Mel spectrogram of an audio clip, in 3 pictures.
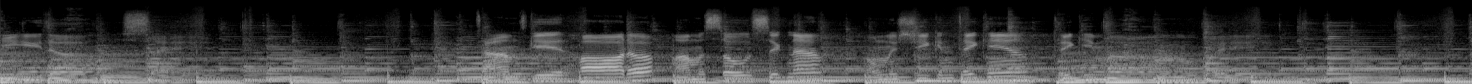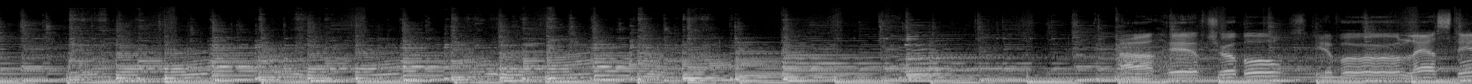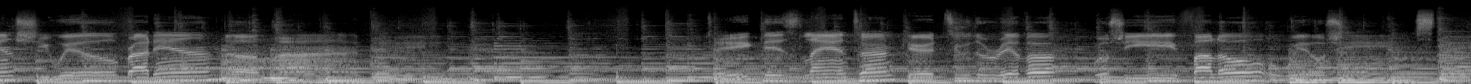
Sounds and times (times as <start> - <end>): Acoustic guitar: 0.0 - 44.1.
